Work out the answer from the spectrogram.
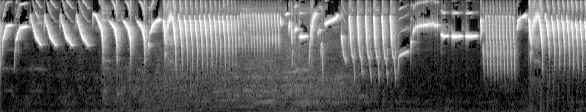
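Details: Training song of a Belgian canary for young canaries, a varied high song of quick repeated downward sweeps, rapid trills, buzzy rolls and steady whistled notes, phrases switching every few seconds.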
